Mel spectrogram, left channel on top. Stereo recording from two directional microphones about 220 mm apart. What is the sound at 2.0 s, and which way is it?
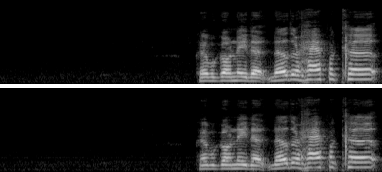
Speech, 40° left (ahead or behind).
